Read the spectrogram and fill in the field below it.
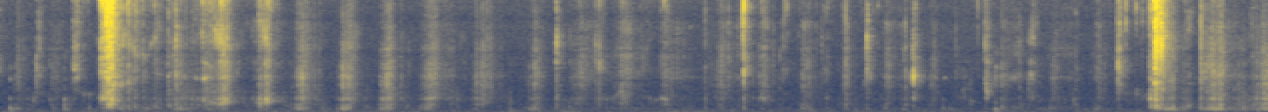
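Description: Crisp hollow shells crunch sharply as a woman bites into them.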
